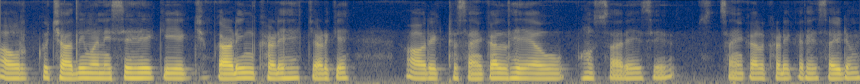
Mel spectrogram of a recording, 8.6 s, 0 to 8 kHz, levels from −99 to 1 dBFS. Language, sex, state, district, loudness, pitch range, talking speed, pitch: Chhattisgarhi, male, Chhattisgarh, Rajnandgaon, -18 LUFS, 140-150 Hz, 215 wpm, 140 Hz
